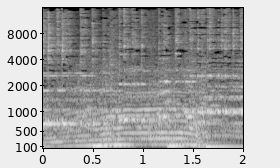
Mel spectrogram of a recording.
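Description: Live Bavarian-style music: a piano accordion plays low bass notes that change every half second or so, under the long ringing tones of a set of hand-swung tuned bells carrying the tune.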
